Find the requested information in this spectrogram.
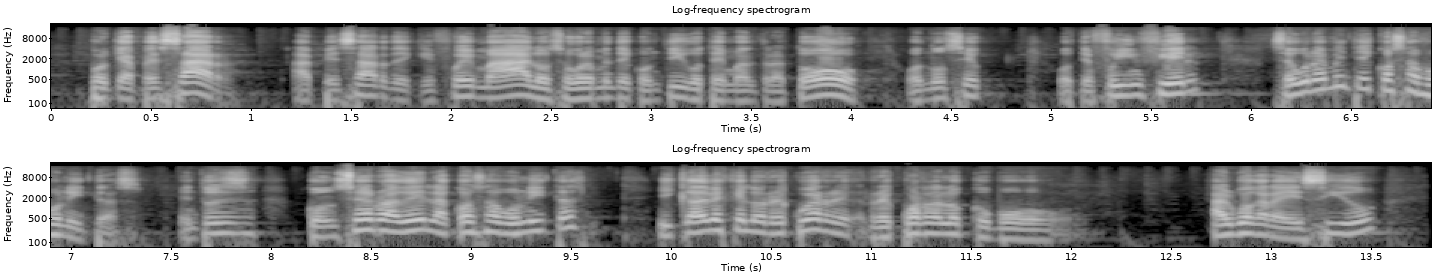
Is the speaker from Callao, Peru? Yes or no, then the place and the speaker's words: yes; Callao, Peru; yo nací en el Callao, yo nací en Los Barracones, acá en Carrió Albornoz.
